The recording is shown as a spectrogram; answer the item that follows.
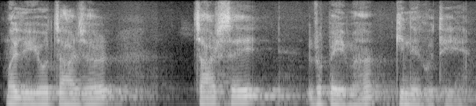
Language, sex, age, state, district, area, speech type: Nepali, male, 30-45, West Bengal, Darjeeling, rural, spontaneous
